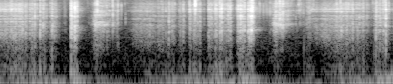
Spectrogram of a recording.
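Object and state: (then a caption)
Dry soap bar being carved. A blade carves crunchy, curled shavings off a solid, dry green soap bar held in the hand. Repeated crisp, bright scraping and crackling strokes sound over a low, steady rumble.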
